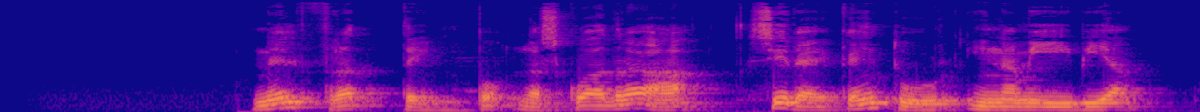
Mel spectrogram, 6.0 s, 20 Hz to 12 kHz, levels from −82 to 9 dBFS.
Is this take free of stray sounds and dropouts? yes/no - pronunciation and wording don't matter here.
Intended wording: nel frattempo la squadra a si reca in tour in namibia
yes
